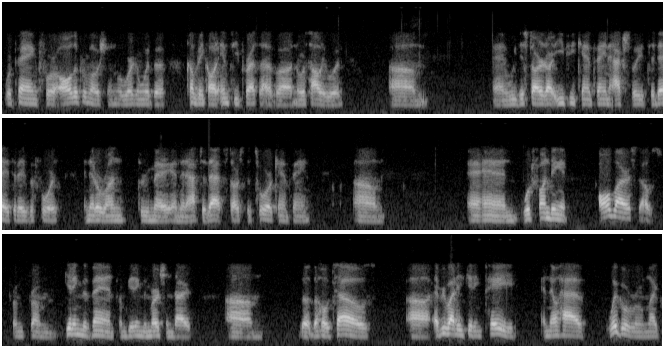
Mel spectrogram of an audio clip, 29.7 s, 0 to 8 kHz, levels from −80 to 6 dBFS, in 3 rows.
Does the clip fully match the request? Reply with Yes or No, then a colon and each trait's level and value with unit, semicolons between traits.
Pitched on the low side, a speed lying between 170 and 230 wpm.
No: very low, 95 Hz; average, 155 wpm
